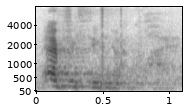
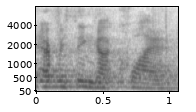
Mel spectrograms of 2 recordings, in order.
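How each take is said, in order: First: Soft, lower echo of the phrase; hushed. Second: Said in the usual way. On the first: Real, not acted. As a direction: let the voice drop into stillness. Repeats it hushed to show stillness.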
